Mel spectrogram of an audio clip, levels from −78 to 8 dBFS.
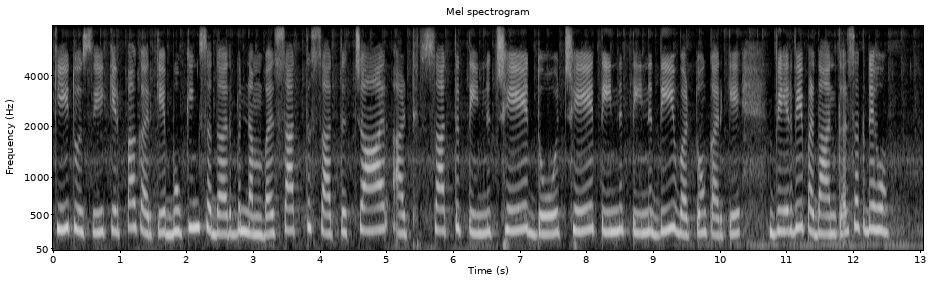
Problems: none marked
